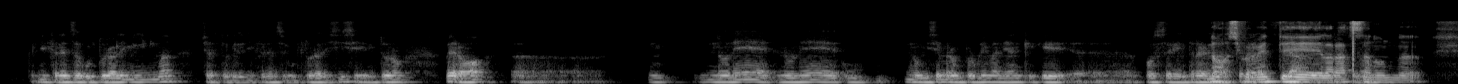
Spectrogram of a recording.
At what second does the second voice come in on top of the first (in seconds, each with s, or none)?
12.1 s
